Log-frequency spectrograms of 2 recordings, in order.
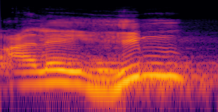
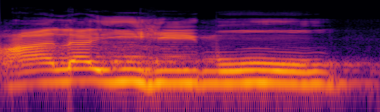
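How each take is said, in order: First: The word ends on a closed m sound. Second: The word ends with an added u vowel. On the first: "Kalau alaihim belum puas"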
